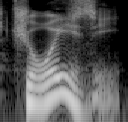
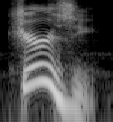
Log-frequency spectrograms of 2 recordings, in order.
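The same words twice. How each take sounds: First: "Joyzy" slowly, with a clear "oy"; Joyzy for Jersey. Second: "Jersey" slowly, with a clear "er"; standard Jersey. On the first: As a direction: stretch it out as "Joyzy", JOY-zee. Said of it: "Joyzy would be J O Y". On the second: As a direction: say "Jersey" as JUR-zee, no "oy". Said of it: "You're from Jersey". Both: Shown as a demonstration.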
